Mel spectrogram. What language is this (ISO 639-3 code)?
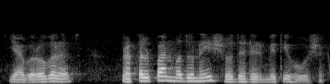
mar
